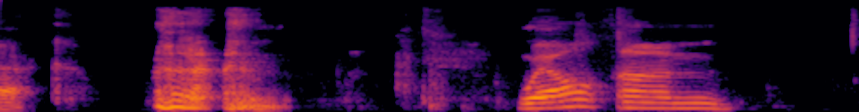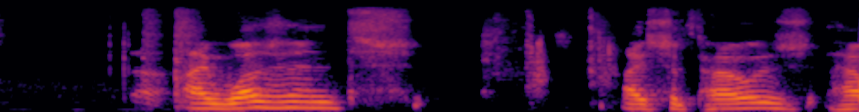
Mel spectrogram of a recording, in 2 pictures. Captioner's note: cough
